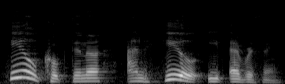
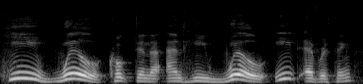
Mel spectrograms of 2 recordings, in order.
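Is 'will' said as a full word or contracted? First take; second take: contracted; full. First: Will is shortened and joined to he. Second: Will is said as a full separate word. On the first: "I can make it shorter" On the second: "Instead of"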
